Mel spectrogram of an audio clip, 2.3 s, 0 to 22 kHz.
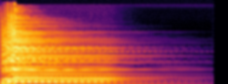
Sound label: Db Augmented 7th B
